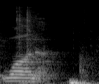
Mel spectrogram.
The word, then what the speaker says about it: want to: pronunciado como wana e want to também é pronunciado como wana você vai falar isso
